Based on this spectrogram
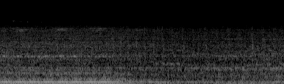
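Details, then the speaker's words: Ford Ka with over 200,000 km, already misfiring on the fourth cylinder, with another injector pulled: idle turns lumpy and uneven, a low wavering thump as two cylinders drop out; engine running on only two cylinders. "ficou ruim são dois cilindros e voltar a funcionar beleza"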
